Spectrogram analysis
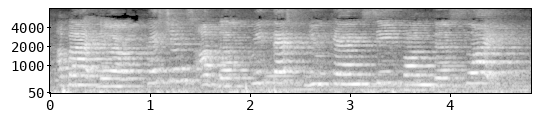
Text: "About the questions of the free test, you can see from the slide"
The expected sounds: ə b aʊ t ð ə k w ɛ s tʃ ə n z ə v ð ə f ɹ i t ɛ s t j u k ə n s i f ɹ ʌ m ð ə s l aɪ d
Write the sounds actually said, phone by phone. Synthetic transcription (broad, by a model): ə b aʊ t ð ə k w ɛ s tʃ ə n s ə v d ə p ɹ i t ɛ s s j u k ə n s i f ɹ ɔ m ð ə s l aɪ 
